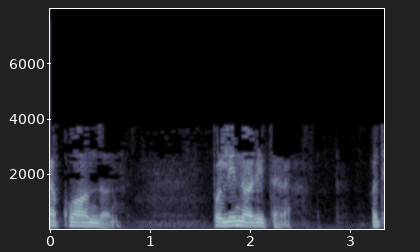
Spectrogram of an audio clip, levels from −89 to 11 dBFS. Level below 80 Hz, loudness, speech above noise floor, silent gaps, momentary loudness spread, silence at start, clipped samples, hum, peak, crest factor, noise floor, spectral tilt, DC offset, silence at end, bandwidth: -50 dBFS; -21 LUFS; 37 dB; none; 15 LU; 0 s; under 0.1%; none; -6 dBFS; 16 dB; -57 dBFS; -12.5 dB/octave; under 0.1%; 0 s; 4 kHz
